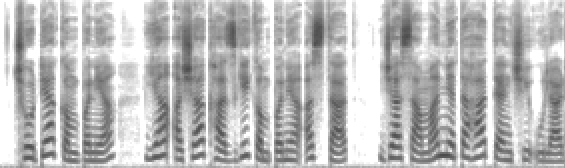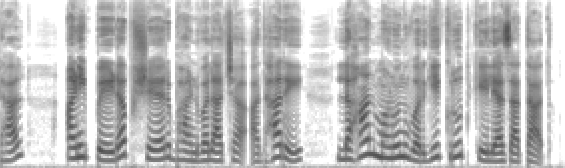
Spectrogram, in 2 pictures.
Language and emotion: Marathi, neutral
